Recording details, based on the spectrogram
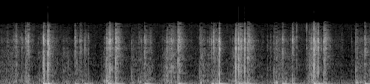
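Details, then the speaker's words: Scratchy rasping as a blown speaker cone from a Lab Series L7 amp is pushed in and out by hand: rubbing, burnt voice coil despite reasonable DC resistance; speakers replaced with WGS Veteran 10s. "yeah see that's a voice coil that is just totally toasty under there"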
